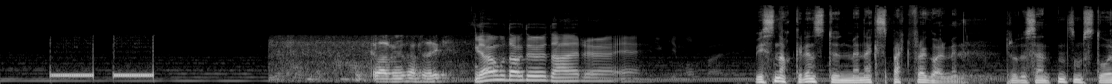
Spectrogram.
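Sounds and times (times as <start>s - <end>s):
electronic telephone ring tones: 0.5s - 1.6s
speech: 3.7s - 6.5s, 7.6s - 11.1s.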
